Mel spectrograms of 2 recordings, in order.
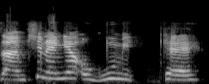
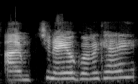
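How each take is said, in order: First: The name has its original Nigerian pronunciation. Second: The name has an anglicized, simplified pronunciation. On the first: It is the speaker's real name as said at home. "to my Nigerians" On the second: It is the version used with outsiders. "to non-Nigerians"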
